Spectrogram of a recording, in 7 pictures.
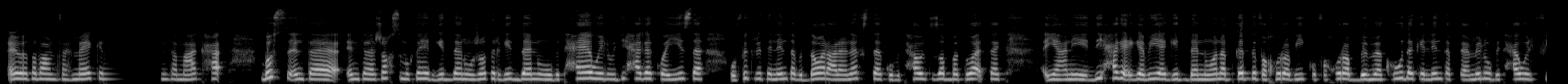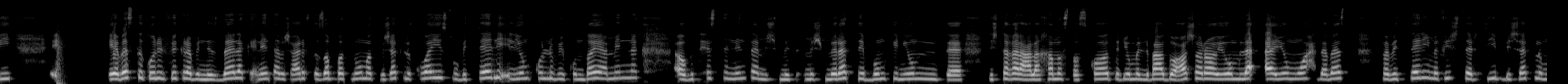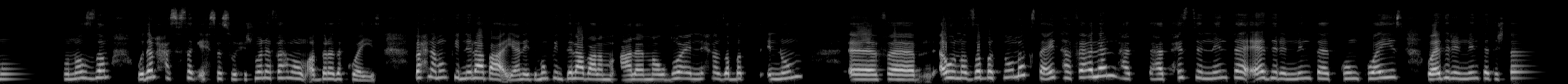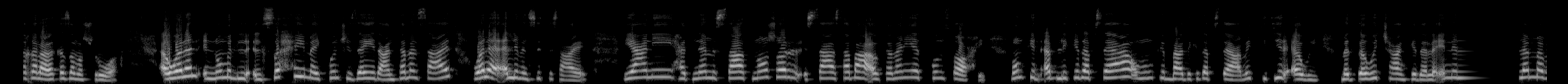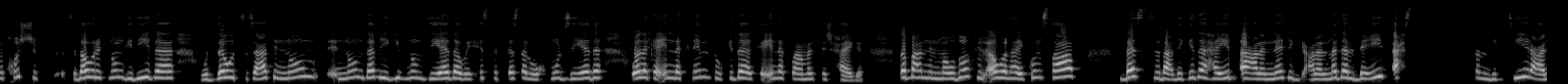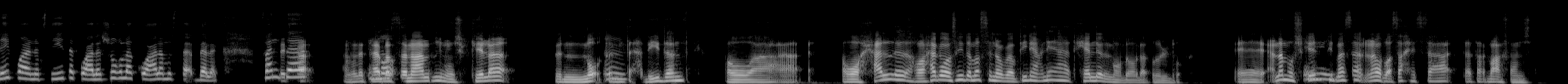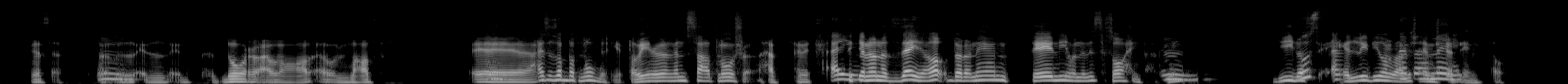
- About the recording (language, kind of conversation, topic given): Arabic, advice, إزاي أعمل روتين لتجميع المهام عشان يوفّرلي وقت؟
- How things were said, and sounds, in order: distorted speech; other background noise; in English: "تاسكات"; unintelligible speech; tapping; unintelligible speech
